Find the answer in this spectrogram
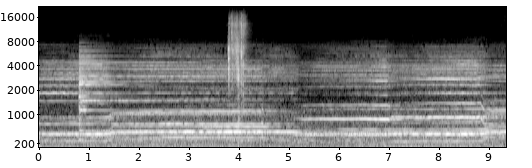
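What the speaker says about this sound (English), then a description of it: "Listen! The bell! They're still in there!" A church bell rings in the horror video game Draugen, its sustained tones hanging over a steady ambient drone with no talk.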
